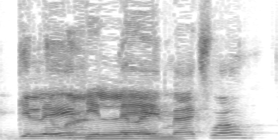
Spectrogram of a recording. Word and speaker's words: Ghislaine: And I thought it was going to be like conspiracy Reddit because the meme was like about Ghislaine Maxwell. Did I say her name? I don't think you said yes. – Ghislaine? – No S. – Ghislaine Maxwell.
